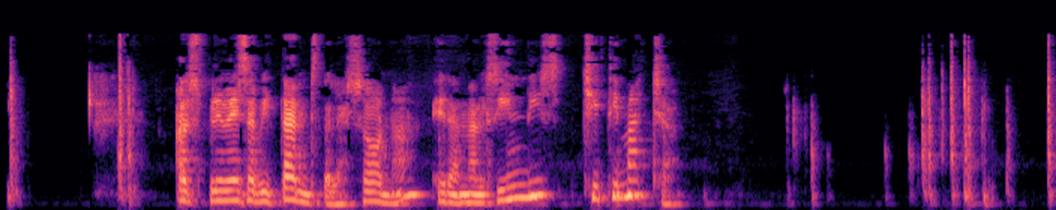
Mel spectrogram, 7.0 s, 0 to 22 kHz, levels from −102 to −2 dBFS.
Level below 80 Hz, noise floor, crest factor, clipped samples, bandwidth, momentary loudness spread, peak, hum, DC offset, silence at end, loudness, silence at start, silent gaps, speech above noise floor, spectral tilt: -70 dBFS; -71 dBFS; 24 dB; under 0.1%; 11.5 kHz; 16 LU; 0 dBFS; none; under 0.1%; 0 s; -23 LUFS; 0.05 s; none; 48 dB; -4 dB/octave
